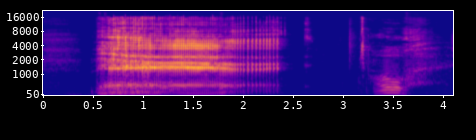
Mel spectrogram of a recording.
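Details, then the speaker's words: A person burping deliberately, trying for big burps with "a lot trapped inside": one long, loud, rumbling belch of nearly two seconds, then a shorter voiced burp. "there's a lot trapped inside me now so i should get some more big ones"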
